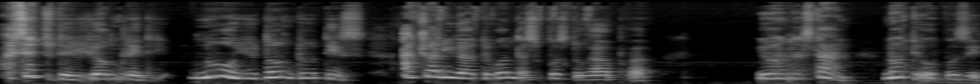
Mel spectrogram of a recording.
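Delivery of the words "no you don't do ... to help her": urgent, protesting, screaming voice. Retelling telling off a young lady at the luggage belt: imitating herself screaming. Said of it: "I started screaming".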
